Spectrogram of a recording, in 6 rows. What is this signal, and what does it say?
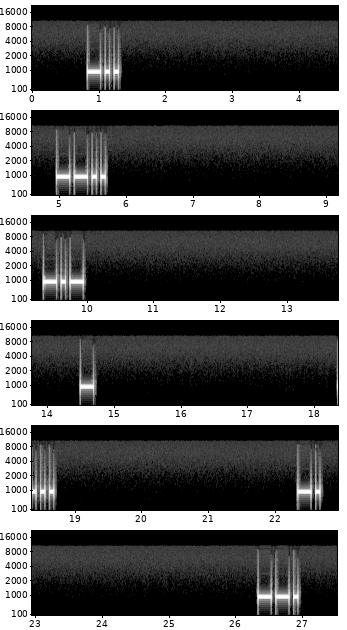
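Morse code, heard as a keyed tone, about 18 wpm, 920 Hz. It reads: D Z K T S N G
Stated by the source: Morse code lesson for learning the letters K and X, from the SP9MOA Niepołomicki Klub Krótkofalowców course.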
